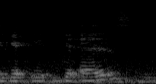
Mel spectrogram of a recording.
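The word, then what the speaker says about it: Ge'ez: Enoch is written in the gate is I think it's how it's pronounced it's GE apostrophe easy and it's actually an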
